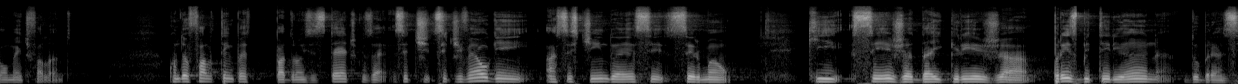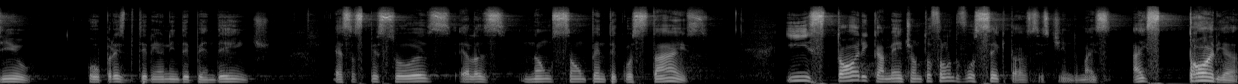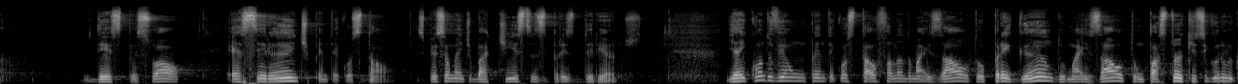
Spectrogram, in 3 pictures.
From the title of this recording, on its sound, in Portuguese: Culto ao vivo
